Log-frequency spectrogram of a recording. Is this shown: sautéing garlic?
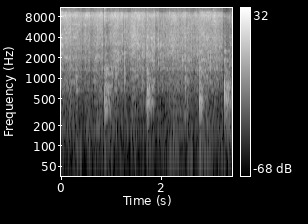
yes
